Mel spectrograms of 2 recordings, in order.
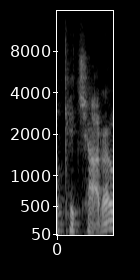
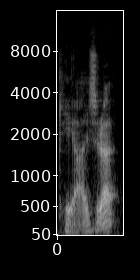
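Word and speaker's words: Khechara: that's the Vajriogini pure land which we call Kachara or sometimes people pronounce it Kajra.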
